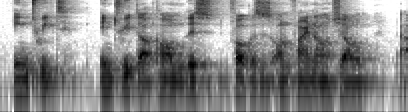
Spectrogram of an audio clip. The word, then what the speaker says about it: Intuit: Now this website is called Intweet.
